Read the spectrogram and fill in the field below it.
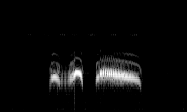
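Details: Spotted dove decoy bird, 'karam pa' wild-style song with 'khat' and 'nun': one phrase of a short upswept double coo followed by a long, soft, evenly held coo.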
